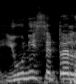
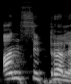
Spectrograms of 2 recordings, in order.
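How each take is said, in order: First: The word begins with the syllables 'yoo-nee'. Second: The word begins with the single syllable 'un'. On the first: The speaker calls it wrong. "गलत छपा" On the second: The speaker calls it right. "यूनी नहीं है, अनसिट्रल है"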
